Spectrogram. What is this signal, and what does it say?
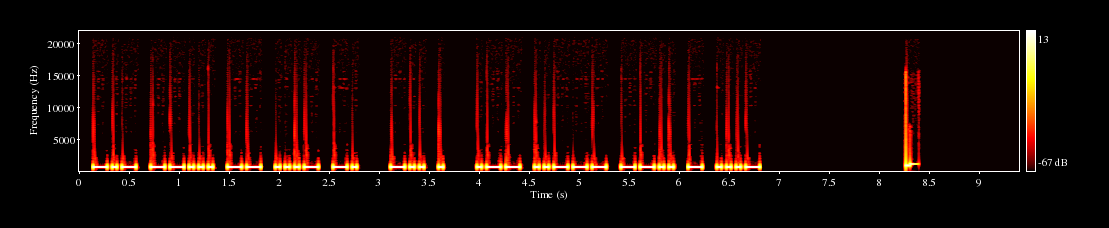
Morse code, heard as a keyed tone, about 25 wpm, 700 Hz. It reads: K7MVN DE W2ZTV
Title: USA Callsign DE Callsign 25wpm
